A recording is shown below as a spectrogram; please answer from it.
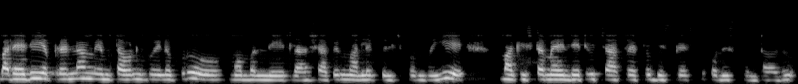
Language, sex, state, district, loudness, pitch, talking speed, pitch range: Telugu, female, Andhra Pradesh, Anantapur, -18 LUFS, 220 Hz, 145 wpm, 205-235 Hz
